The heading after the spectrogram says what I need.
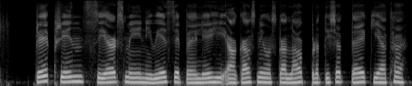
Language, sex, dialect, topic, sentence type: Hindi, male, Garhwali, banking, statement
